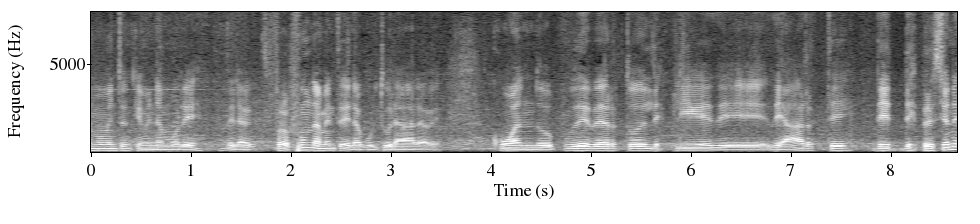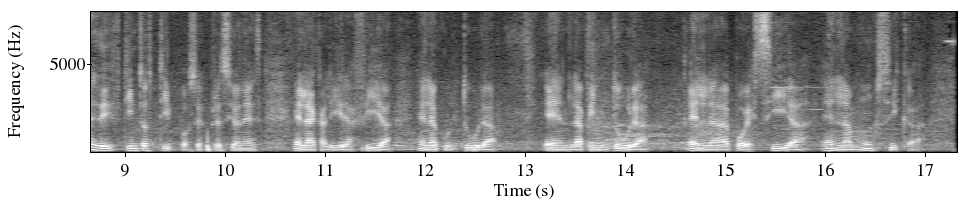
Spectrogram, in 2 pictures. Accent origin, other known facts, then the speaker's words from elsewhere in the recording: Comodoro Rivadavia, Chubut, Argentina; mi hermana bailaba en la colectividad, en la comunidad árabe de mi ciudad natal, que es Comodoro Rivadavia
